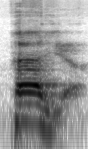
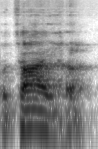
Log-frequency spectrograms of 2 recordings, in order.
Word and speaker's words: Pattaya: I went on to patio that's what they that's how they pronounce it I was calling it Pattaya but I'm glad I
